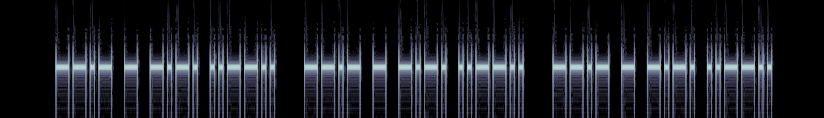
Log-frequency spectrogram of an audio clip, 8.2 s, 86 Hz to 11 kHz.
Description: Morse code, heard as a keyed tone, about 28 wpm, 700 Hz. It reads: QTC? QTC? QTC?
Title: Q-Codes Repeated 3x 28wpm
